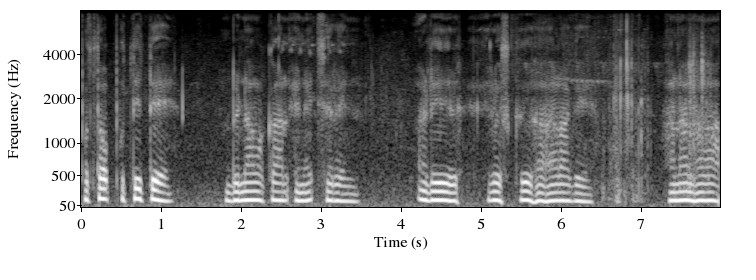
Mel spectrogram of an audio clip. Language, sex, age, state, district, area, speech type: Santali, male, 60+, Jharkhand, East Singhbhum, rural, spontaneous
